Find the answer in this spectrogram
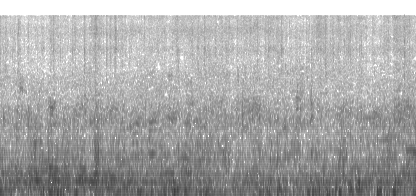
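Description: Faint voices of people talking in the background, over a low rumble of wind on the microphone.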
